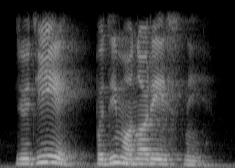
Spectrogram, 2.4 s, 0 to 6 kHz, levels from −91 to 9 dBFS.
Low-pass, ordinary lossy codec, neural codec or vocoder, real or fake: 5.4 kHz; none; none; real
